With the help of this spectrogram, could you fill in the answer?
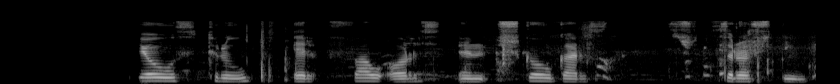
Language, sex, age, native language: Icelandic, male, 18-19, Icelandic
